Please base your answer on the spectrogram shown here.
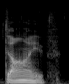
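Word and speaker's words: Daimh: Now, a great album from a couple of years ago was Sula by the band Dive. That's spelled D A I M H.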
